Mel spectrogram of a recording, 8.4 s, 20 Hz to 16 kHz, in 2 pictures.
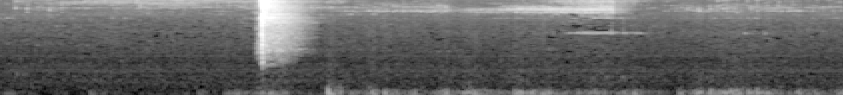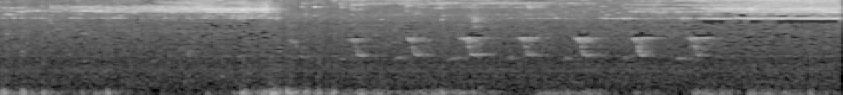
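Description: A single distant pistol shot, a sharp crack about a second in: a .45 pistol fired down range. A faint low rumble lies under it, and near the end comes a faint quick series of ticks.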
